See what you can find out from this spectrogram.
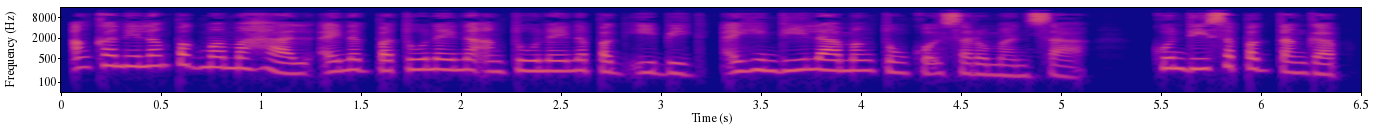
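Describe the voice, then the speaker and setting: A woman reading a scripted sentimental story in an earnest, measured storytelling manner. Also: medium pitch, darkish tone, no room sound, clean studio sound. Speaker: story narrator.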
